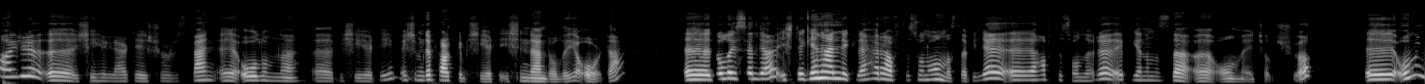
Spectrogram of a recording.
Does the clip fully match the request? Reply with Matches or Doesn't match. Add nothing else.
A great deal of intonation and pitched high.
Matches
